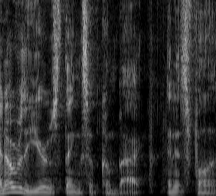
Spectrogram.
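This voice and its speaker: In a Southern US accent, a man with a very deep, low voice and vocal fry speaks at a moderate pace, his pitch swinging very widely. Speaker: military veteran. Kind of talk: interview testimony.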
